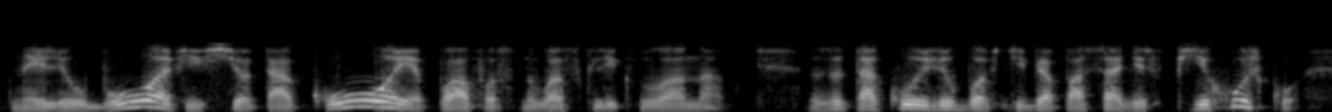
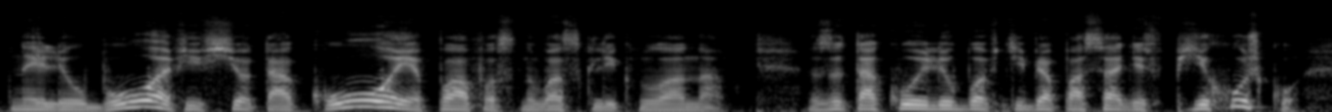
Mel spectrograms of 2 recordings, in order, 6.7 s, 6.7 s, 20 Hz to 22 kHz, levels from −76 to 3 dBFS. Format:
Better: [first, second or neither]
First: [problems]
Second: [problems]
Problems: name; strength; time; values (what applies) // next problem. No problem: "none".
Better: second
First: phone-call audio; nothing above 3.5 kHz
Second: none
